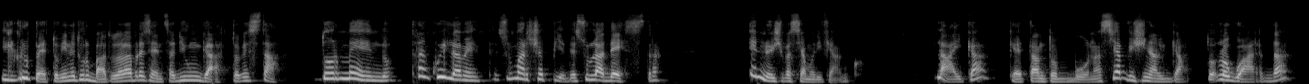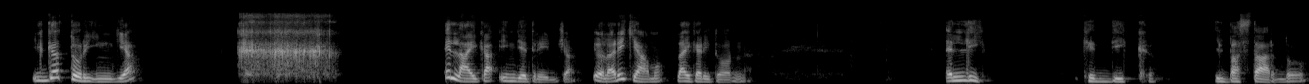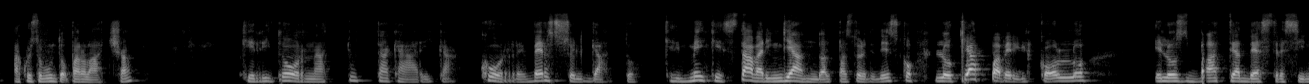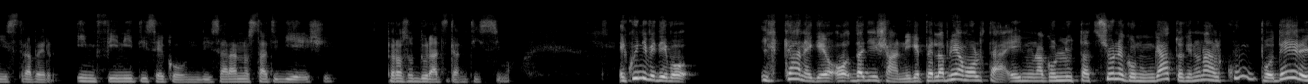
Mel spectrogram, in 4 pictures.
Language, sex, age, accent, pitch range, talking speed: Italian, male, 20-39, native, 140-200 Hz, 140 wpm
